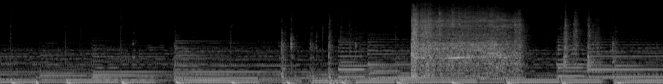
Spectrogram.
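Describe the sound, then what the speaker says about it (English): A small electric blender whirs in steady, slightly uneven pulses while trying to crush cookies, with a short burst of harsher grinding noise near the end; moderately quiet and close. "I'm gonna try this blender to crush these cookies"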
